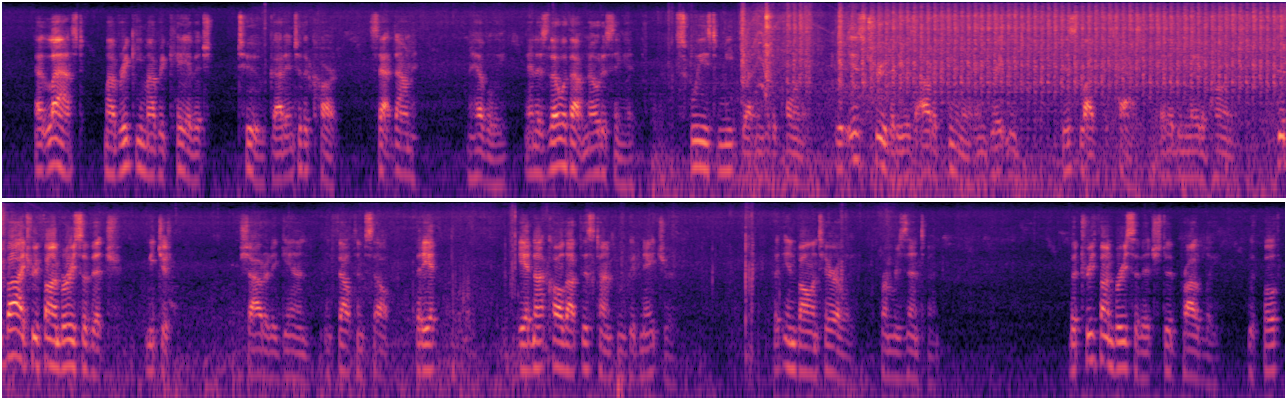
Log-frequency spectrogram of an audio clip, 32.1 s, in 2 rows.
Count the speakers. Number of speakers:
1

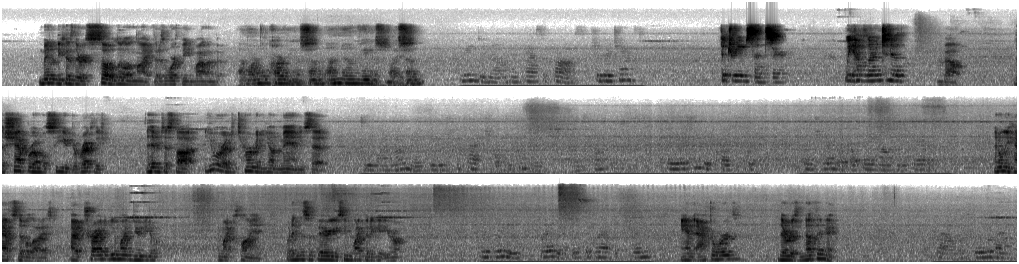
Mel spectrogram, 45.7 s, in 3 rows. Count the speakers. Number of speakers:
4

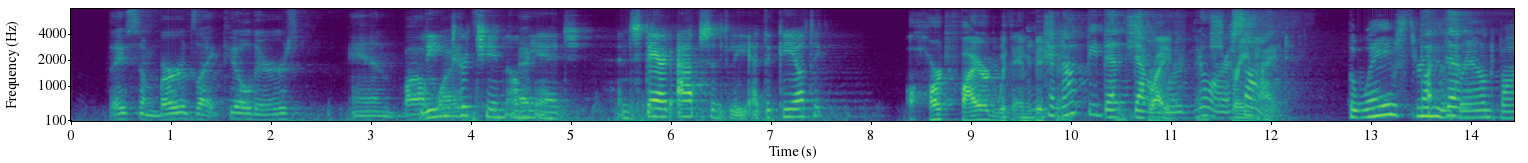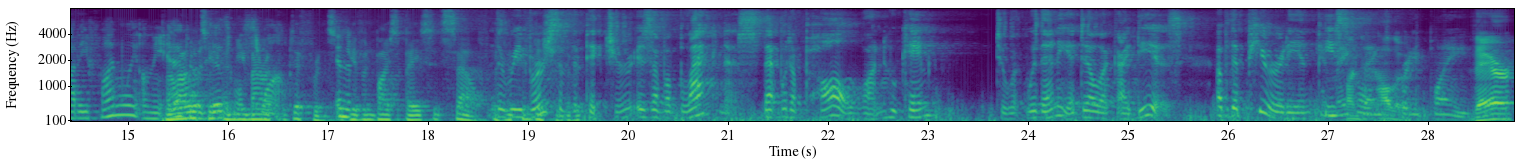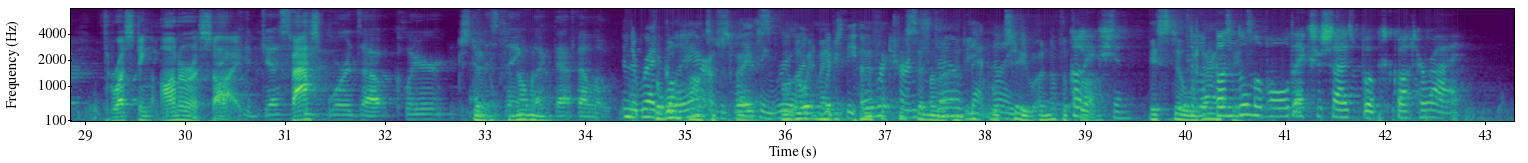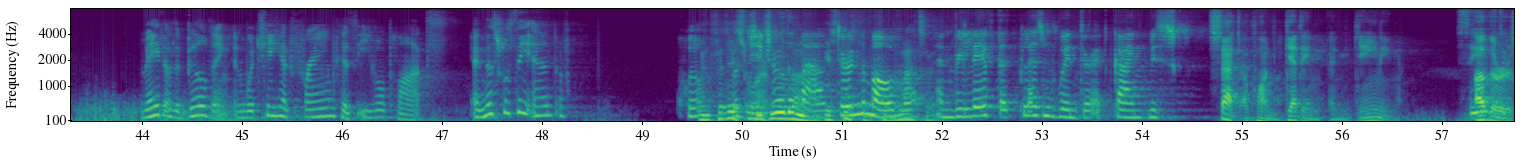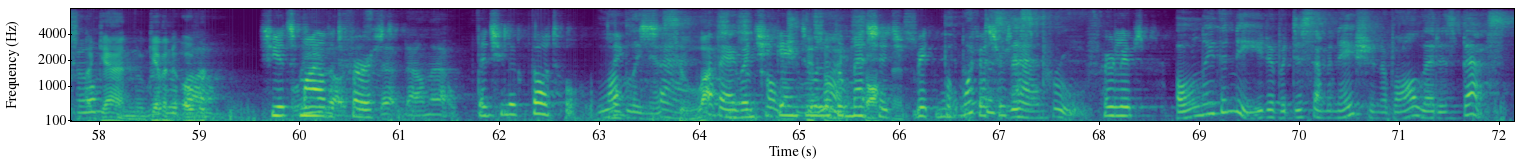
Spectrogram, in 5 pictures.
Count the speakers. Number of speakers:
6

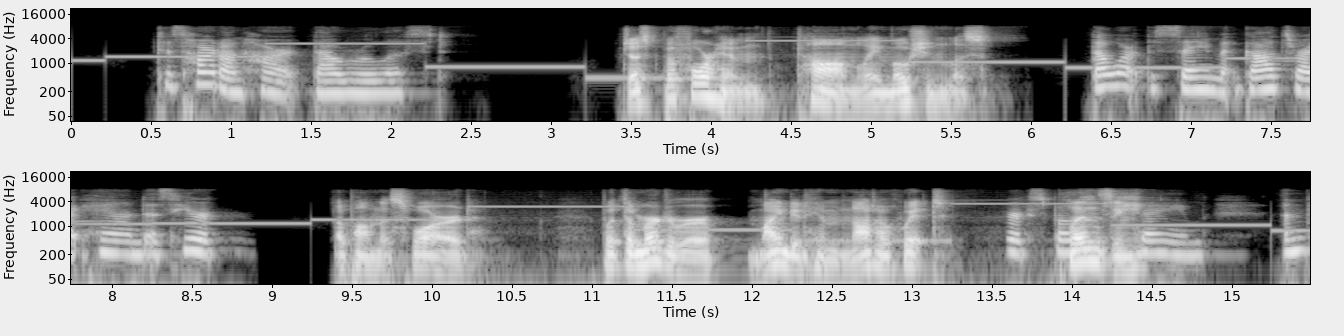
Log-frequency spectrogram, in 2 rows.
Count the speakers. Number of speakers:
2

